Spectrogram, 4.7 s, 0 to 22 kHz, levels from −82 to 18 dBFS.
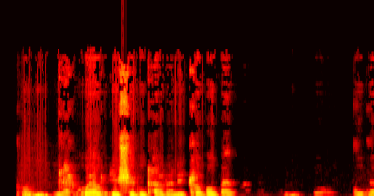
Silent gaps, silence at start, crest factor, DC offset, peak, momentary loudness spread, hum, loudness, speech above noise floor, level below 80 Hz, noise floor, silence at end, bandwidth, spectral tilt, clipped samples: none; 0.25 s; 18 dB; under 0.1%; 0 dBFS; 22 LU; none; -16 LUFS; 41 dB; -52 dBFS; -55 dBFS; 0 s; 17 kHz; -5 dB/octave; under 0.1%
